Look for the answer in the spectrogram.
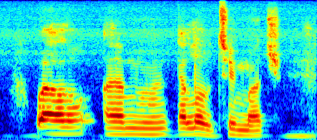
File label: Voice Acting es M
